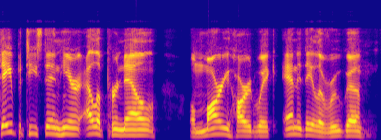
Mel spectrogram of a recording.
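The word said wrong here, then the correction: Reguera: Damn, I don't think I said that right. Regrugra? Damn it. I don't know. Theo Rossi. – Yeah, I think it's Regera.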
